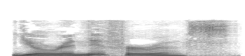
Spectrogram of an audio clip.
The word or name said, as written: uriniferous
